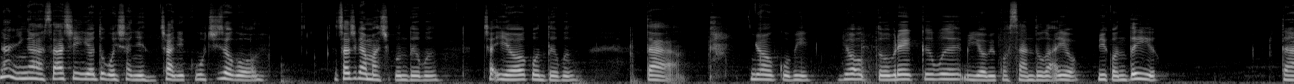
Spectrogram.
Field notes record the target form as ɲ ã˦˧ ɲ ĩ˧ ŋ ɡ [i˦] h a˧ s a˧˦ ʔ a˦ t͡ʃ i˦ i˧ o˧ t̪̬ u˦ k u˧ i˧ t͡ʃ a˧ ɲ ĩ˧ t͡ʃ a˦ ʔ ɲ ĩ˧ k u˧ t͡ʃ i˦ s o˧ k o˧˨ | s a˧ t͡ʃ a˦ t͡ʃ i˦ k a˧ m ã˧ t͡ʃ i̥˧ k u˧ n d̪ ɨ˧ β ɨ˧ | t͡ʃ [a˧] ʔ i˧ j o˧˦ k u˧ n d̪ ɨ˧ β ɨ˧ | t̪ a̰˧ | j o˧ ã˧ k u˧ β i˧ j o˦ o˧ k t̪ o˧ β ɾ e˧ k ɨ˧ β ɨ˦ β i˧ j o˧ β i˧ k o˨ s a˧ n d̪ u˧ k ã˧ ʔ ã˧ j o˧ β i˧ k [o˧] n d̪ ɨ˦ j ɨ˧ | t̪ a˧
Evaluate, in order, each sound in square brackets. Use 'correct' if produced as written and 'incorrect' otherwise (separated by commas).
incorrect, correct, correct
